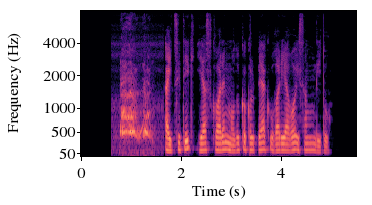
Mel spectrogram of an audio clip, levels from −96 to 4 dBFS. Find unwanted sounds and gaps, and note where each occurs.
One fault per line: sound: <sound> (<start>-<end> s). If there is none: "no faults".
sound: bark (0.8-1.5 s)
